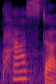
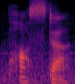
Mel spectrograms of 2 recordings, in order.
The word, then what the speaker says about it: pasta: I think, yeah, most people pronounce it correctly. It's not pasta, it's pasta. It's a lemon cream pasta with some sautéed broccoli and chicken.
